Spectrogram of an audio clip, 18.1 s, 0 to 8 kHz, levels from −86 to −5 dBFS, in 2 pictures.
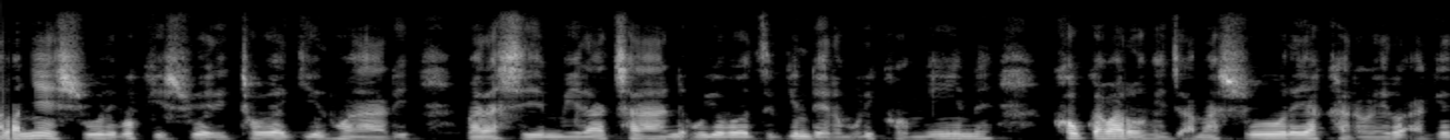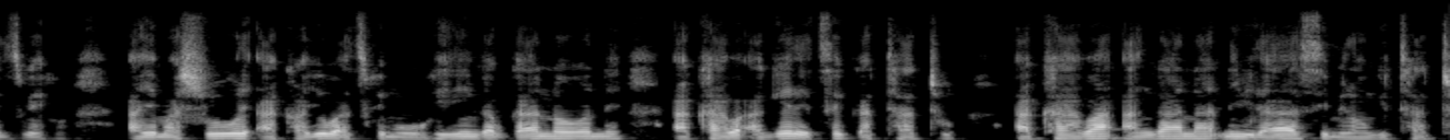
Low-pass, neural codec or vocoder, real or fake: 7.2 kHz; none; real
